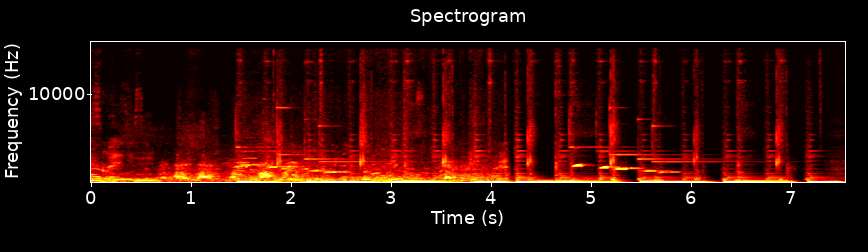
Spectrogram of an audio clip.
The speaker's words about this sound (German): Guck mal, irgendwo streiten sich 2 Hunde.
